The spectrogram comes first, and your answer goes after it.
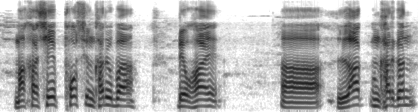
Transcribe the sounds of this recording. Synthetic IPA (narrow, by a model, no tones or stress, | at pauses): makʰasepʰɔsɯŋkʰaɾɯba | bewɦaj | lak̚ɯŋkʰaɾɡɯn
